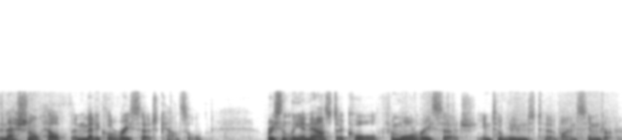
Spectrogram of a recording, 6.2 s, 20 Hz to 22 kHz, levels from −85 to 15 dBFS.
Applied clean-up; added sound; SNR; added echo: neural separator model SepFormer DNS4.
